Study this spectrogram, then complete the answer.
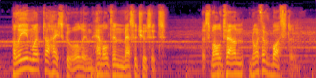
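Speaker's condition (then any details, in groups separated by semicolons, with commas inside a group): No condition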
